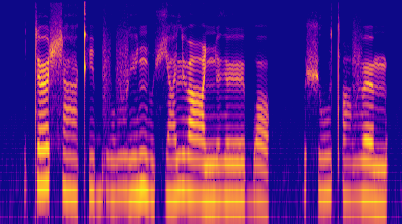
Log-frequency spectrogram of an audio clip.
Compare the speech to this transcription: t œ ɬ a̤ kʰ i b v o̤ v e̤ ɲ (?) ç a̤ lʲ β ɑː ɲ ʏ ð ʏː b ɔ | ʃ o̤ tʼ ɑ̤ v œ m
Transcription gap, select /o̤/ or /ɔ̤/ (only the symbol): o̤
